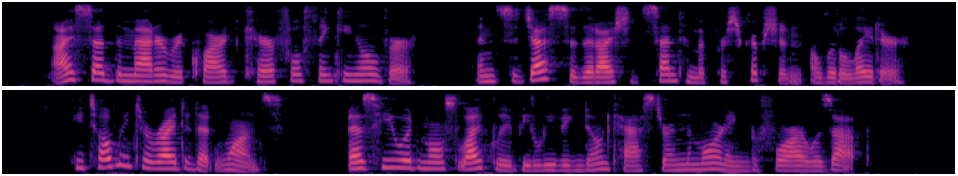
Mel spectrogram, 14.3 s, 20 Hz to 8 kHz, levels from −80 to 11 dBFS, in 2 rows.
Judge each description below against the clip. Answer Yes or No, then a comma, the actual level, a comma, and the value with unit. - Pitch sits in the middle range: No, high, 200 Hz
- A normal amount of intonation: Yes, average, 4.3 semitones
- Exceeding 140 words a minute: Yes, average, 180 wpm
